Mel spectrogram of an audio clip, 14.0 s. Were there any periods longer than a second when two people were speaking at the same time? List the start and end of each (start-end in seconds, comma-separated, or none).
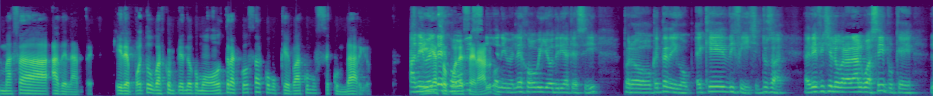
6.3-7.6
